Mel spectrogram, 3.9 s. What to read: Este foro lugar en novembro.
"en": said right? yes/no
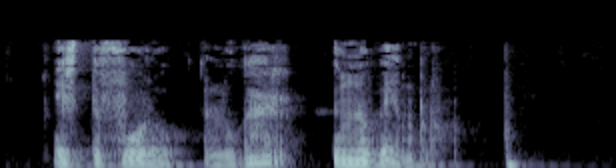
yes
